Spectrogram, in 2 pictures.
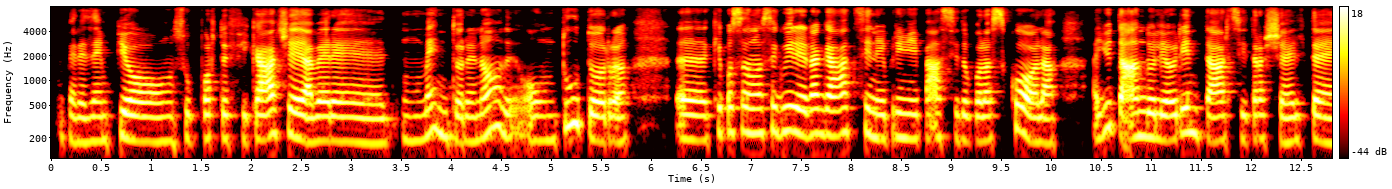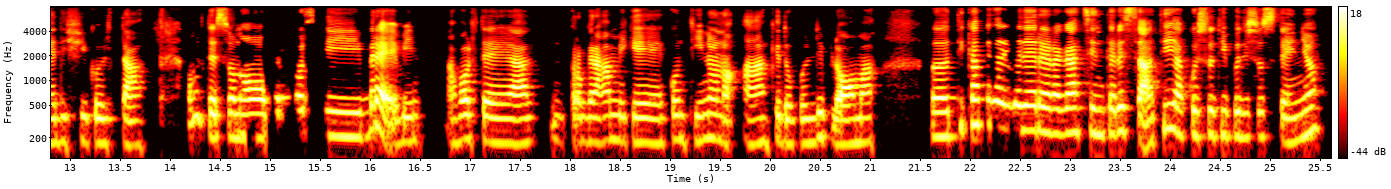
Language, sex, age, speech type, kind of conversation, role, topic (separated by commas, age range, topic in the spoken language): Italian, female, 45-49, read, expert-assistant, expert, Come potrebbero cambiare le opportunità di lavoro se investissimo di più nell’istruzione nei paesi in crescita?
